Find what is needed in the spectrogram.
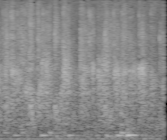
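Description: Faint room sound of a live club recording: a low murmur with a few scattered small ticks and no band playing clearly.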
